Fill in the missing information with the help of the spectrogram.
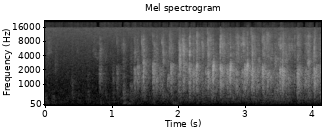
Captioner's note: clapping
